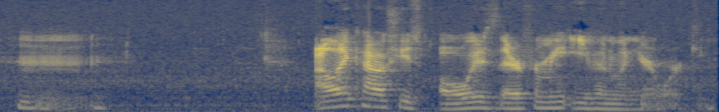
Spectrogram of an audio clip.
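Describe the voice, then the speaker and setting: The speech is fairly slow, with long, frequent pauses. Background noise is noticeable. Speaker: host's fiance, podcast guest. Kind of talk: casual chat. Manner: playful.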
